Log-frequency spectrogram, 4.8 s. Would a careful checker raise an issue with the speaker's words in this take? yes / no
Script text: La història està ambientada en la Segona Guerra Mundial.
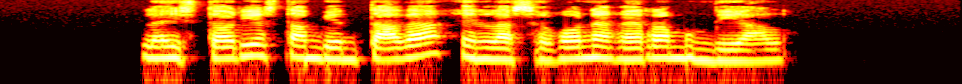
no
